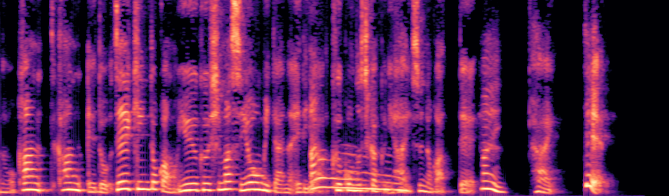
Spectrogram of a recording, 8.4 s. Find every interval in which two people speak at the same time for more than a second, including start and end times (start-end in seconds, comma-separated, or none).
3.9-5.2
